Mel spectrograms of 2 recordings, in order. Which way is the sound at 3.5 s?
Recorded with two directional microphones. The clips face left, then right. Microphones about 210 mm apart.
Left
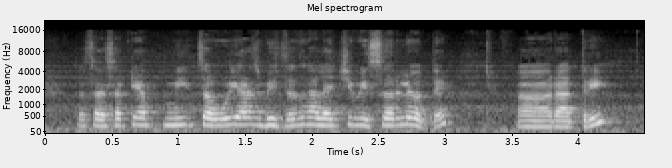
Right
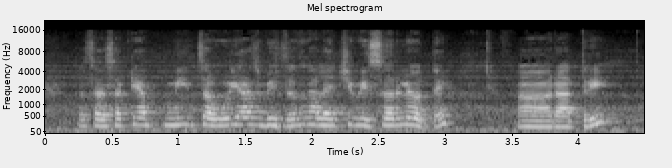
45° left (ahead or behind).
